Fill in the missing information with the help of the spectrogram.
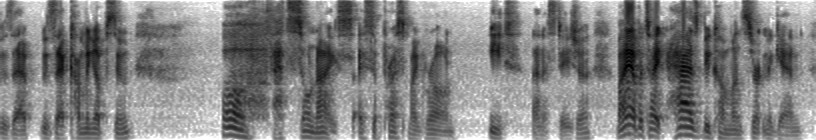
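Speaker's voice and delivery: ordinary talk, nothing marked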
